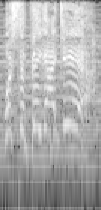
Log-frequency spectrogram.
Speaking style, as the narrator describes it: screamed

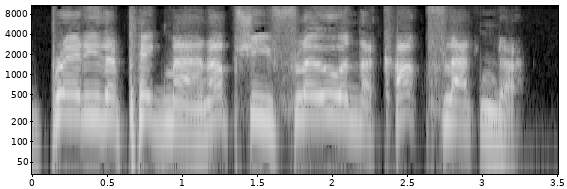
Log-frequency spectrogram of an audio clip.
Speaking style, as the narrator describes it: shouted

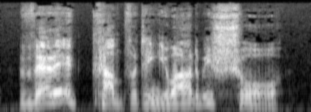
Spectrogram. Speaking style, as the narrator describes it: growled Thorin

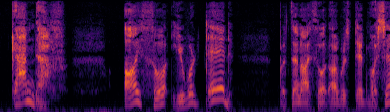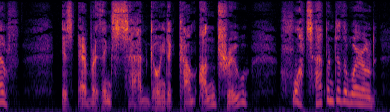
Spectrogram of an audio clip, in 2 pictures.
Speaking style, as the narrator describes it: he gasped

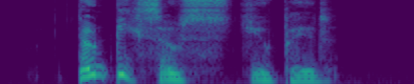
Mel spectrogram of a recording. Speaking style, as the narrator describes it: said Miss Blacklock crossly

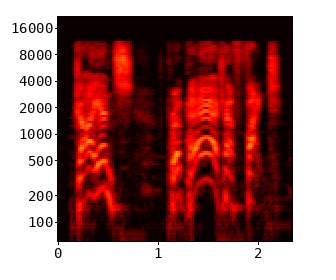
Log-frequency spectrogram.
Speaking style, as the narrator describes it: shouted

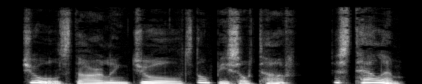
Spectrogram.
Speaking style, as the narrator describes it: Lucy murmured

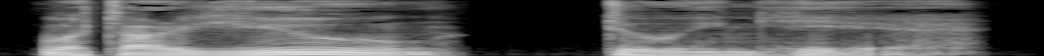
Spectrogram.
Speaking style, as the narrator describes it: He asked softly, his voice as cold as his eyes

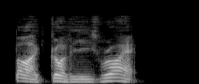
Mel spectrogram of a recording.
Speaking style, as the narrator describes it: cried the centipede

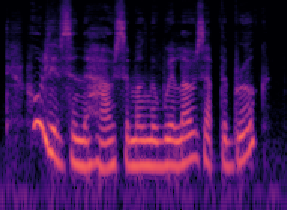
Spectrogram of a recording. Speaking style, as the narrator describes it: asked Anne

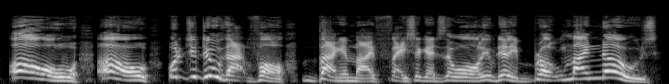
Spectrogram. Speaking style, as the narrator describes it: Diggle howling

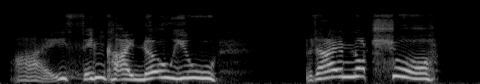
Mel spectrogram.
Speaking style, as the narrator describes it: Lear cried

